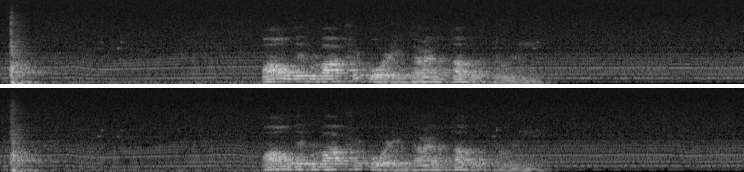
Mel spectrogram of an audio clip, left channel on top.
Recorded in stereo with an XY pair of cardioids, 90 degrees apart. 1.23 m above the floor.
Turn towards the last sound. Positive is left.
turn(degrees=65)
